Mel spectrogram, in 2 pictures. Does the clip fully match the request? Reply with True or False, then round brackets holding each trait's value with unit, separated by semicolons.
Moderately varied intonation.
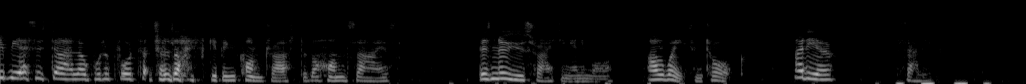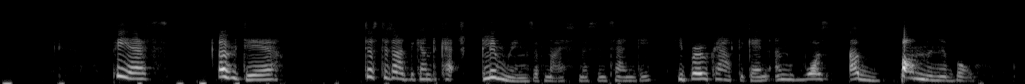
False (6.5 semitones)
